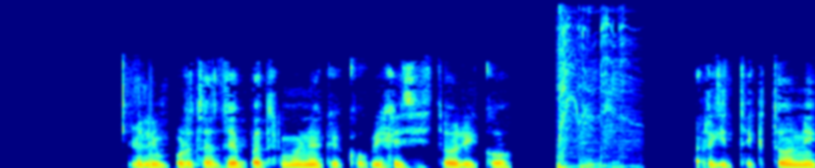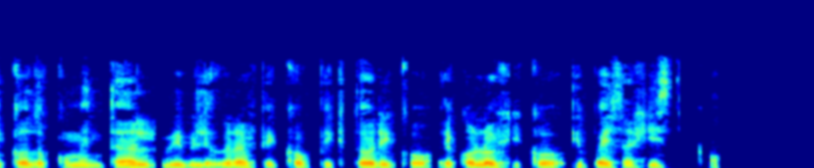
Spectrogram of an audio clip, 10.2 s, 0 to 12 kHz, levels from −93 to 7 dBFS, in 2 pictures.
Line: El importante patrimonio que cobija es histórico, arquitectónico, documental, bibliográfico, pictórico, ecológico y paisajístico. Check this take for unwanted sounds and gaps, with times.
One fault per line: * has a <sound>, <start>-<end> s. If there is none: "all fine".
* has a thud, 3.5-4.0 s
